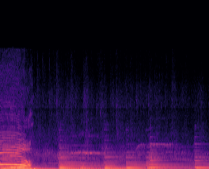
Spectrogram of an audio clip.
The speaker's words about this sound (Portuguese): Aleluia, aplauda de verdade ao Senhor.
